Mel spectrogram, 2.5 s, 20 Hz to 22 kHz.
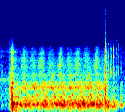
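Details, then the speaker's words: VAZ 2109 with carburetor, charged battery and good spark: starter spins evenly for about two seconds but the engine never fires; crank no-start from fuel supply fault, since it starts only when fuel is hand-pumped with the fuel pump. "Стартер крутит, но не заводит. Если подкачать бензин бензонасосом, то она заводится."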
